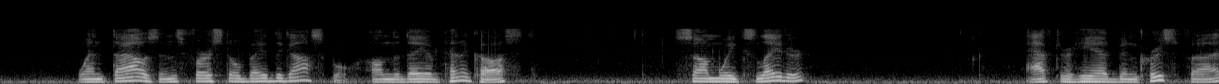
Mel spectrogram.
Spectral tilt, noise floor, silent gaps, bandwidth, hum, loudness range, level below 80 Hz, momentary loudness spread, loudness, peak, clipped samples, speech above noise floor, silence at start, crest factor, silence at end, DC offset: -10 dB/octave; -45 dBFS; none; 5.4 kHz; none; 4 LU; -52 dBFS; 17 LU; -24 LUFS; -8 dBFS; under 0.1%; 23 dB; 0.05 s; 18 dB; 0 s; under 0.1%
